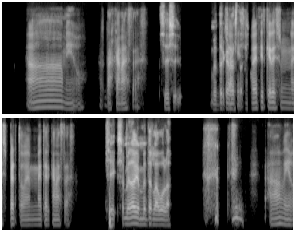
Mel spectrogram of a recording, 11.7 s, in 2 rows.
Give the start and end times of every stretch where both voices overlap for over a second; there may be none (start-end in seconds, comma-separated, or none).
none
